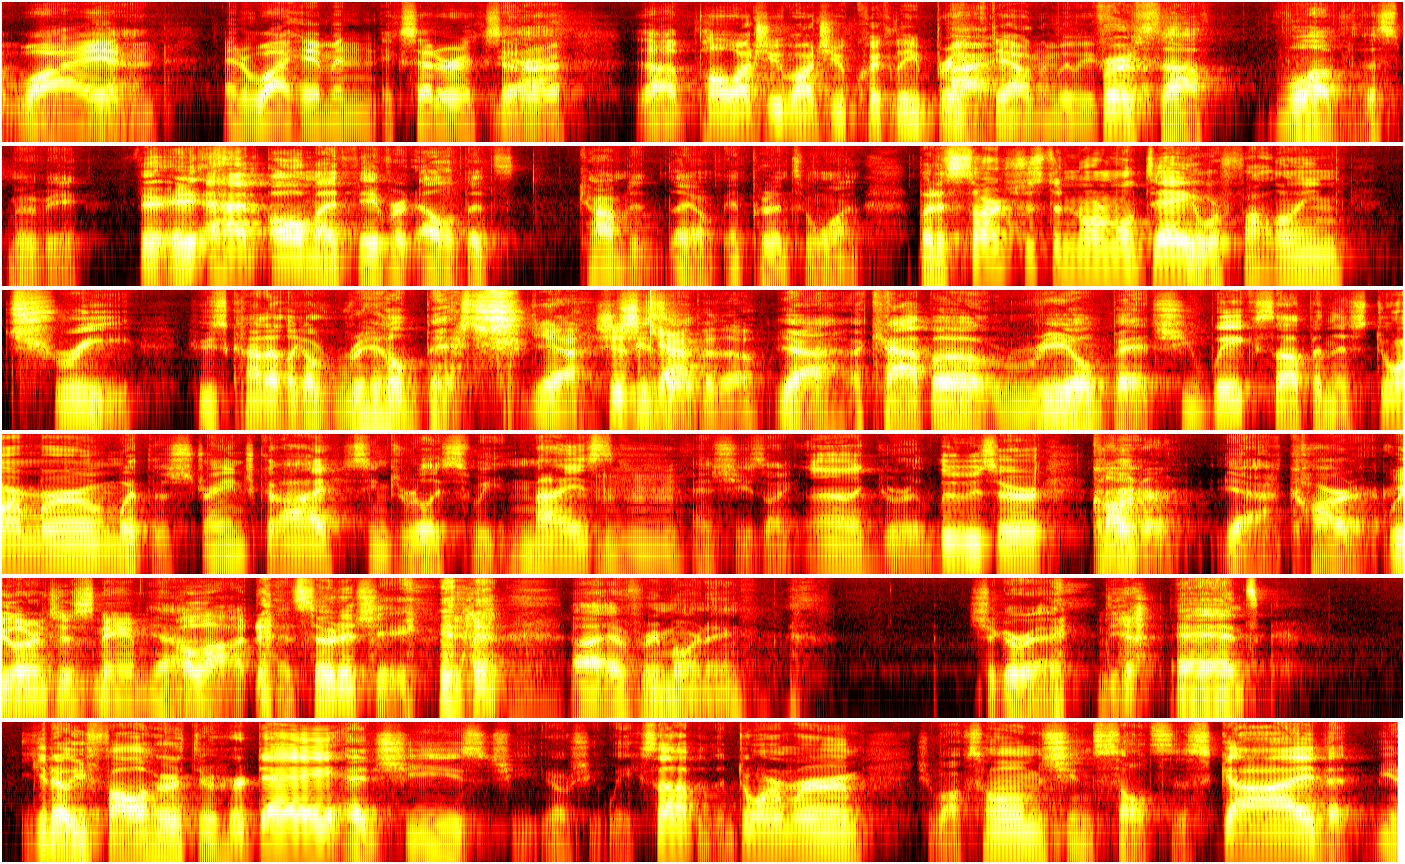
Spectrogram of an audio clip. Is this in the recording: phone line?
no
